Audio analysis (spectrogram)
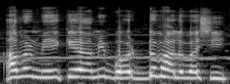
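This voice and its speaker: A woman's voice: sits high, normal speed, soft background music, natural voice. A woman voicing a protective village mother with a worried, pleading manner in a cartoon fairy tale.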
